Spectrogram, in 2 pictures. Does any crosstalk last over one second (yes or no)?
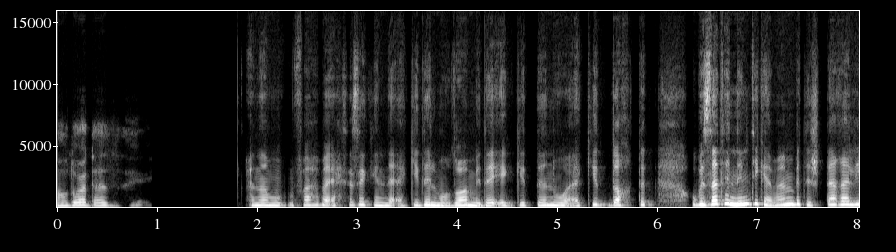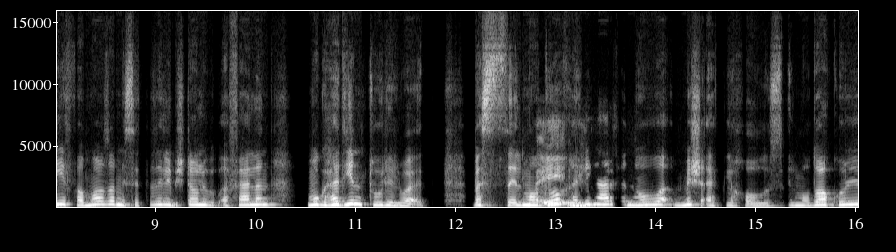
no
